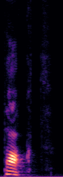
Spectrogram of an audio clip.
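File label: "takt", Azerbaijani; Orfoqrafiya Lüğəti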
